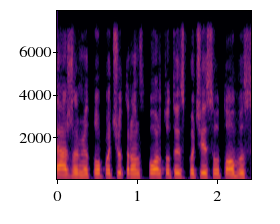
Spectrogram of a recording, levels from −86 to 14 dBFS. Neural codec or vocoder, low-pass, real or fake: codec, 16 kHz, 4 kbps, X-Codec, WavLM features, trained on Multilingual LibriSpeech; 7.2 kHz; fake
